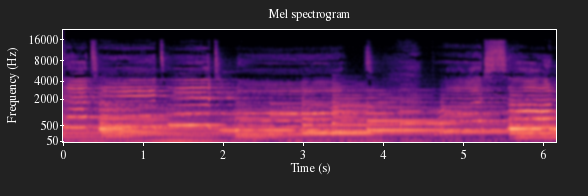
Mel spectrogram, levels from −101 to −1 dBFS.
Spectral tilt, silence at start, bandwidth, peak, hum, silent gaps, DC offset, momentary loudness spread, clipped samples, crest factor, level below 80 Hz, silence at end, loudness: -4.5 dB/octave; 0 s; 16 kHz; -12 dBFS; none; none; under 0.1%; 9 LU; under 0.1%; 16 dB; -52 dBFS; 0 s; -28 LUFS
